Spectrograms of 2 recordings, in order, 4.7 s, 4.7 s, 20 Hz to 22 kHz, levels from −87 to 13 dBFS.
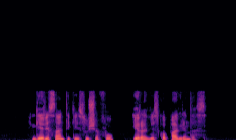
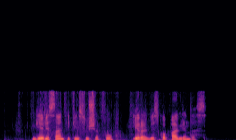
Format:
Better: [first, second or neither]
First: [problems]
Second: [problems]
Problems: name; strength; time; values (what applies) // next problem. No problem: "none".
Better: first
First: none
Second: noise reduction (neural separator model SepFormer DNS4)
